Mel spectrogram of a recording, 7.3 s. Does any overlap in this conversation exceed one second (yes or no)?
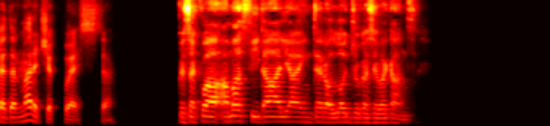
no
